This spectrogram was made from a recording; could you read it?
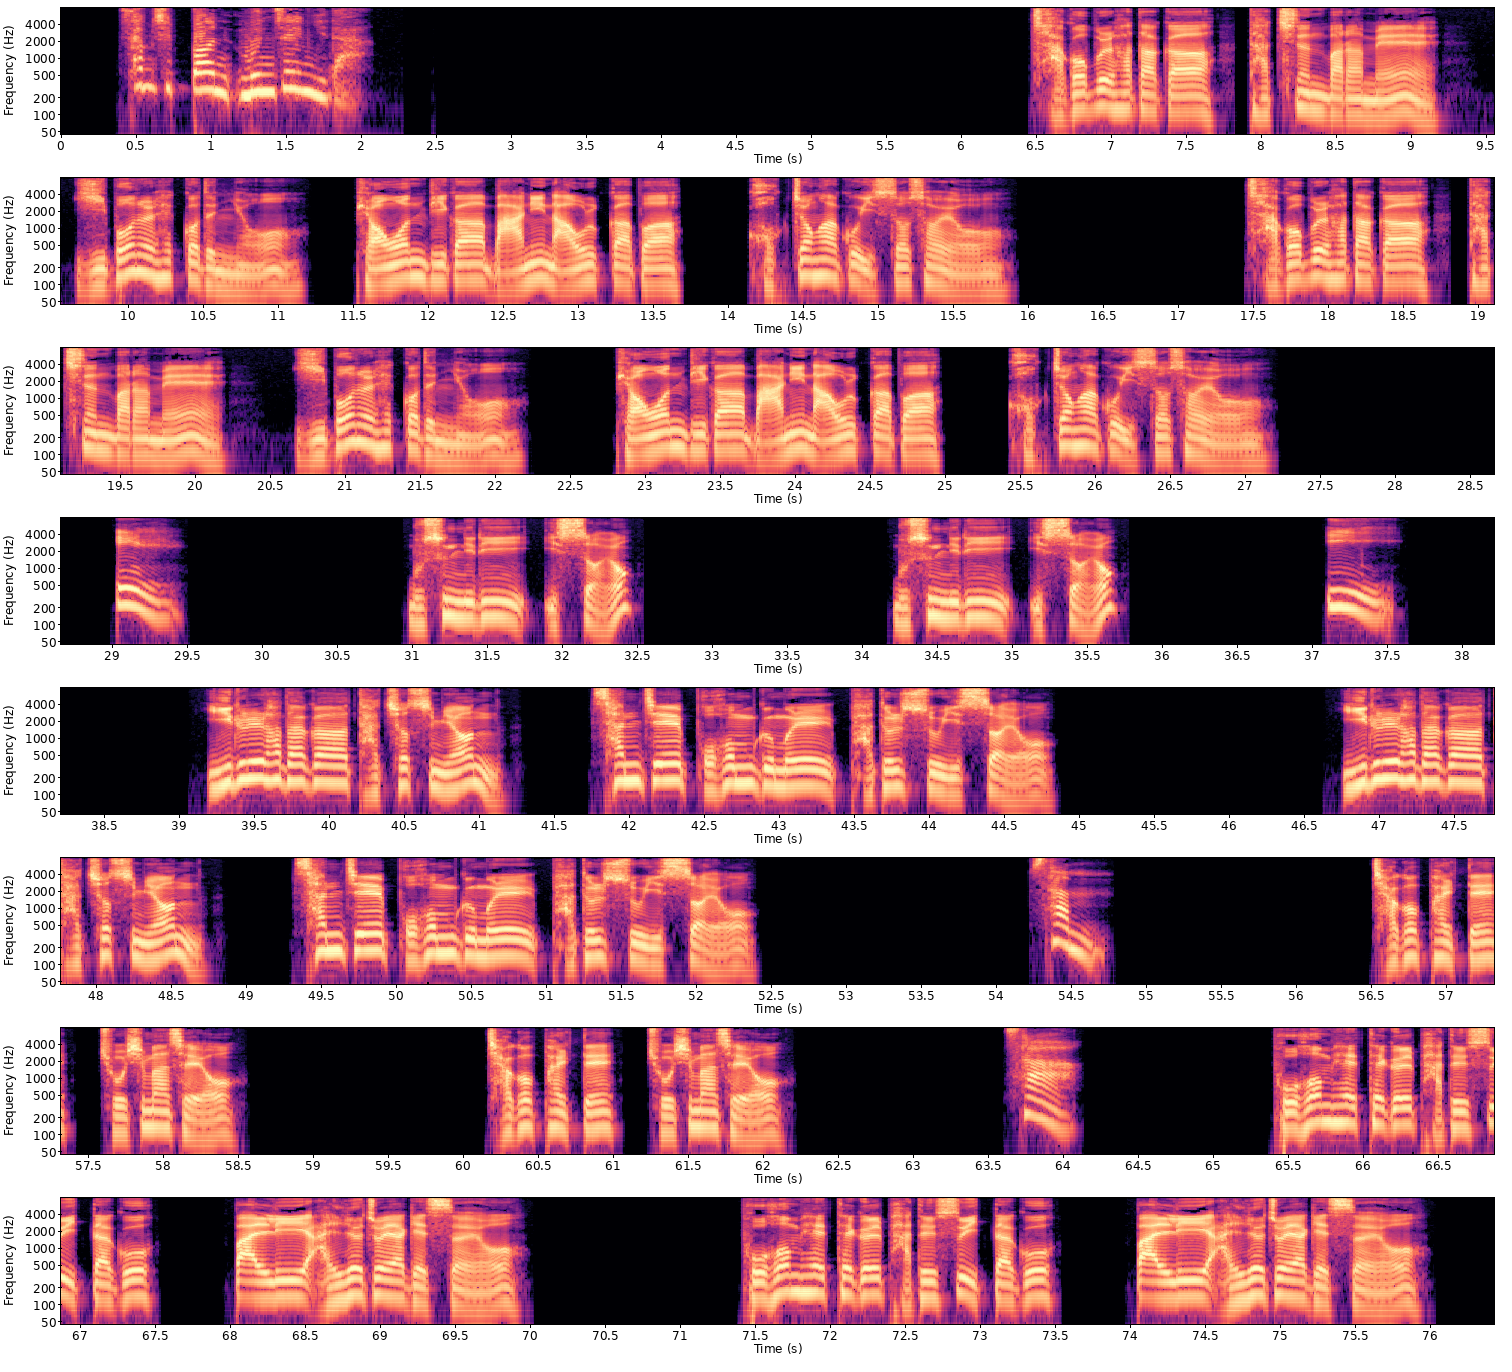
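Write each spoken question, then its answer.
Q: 작업을 하다가 다치는 바람에 입원을 했거든요. 병원비가 많이 나올까 봐 걱정하고 있어서요.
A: 2: 일을 하다가 다쳤으면 산재보험금을 받을 수 있어요.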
